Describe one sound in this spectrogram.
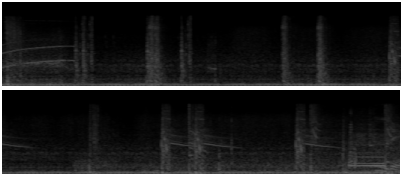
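Car doors open and slam shut with sharp thuds.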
